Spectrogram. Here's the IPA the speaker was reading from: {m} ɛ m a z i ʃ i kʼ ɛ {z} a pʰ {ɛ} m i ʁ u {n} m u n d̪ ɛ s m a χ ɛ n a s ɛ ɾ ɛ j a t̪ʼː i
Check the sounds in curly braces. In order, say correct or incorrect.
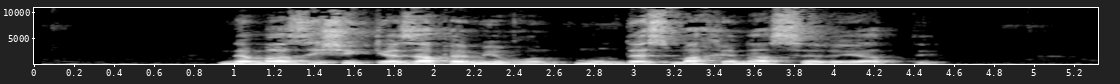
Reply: incorrect: n, correct, correct, correct

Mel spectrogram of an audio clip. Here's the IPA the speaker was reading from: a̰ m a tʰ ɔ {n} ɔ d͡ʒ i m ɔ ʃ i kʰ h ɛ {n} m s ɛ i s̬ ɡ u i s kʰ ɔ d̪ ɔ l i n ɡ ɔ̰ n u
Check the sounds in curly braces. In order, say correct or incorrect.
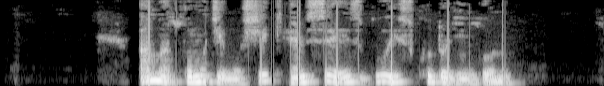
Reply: incorrect: m, incorrect: none

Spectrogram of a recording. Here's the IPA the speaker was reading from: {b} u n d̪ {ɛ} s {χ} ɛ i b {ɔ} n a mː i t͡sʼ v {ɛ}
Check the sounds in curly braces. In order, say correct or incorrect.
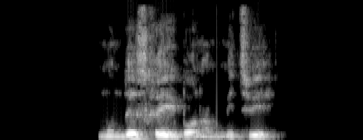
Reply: incorrect: m, correct, correct, correct, incorrect: i

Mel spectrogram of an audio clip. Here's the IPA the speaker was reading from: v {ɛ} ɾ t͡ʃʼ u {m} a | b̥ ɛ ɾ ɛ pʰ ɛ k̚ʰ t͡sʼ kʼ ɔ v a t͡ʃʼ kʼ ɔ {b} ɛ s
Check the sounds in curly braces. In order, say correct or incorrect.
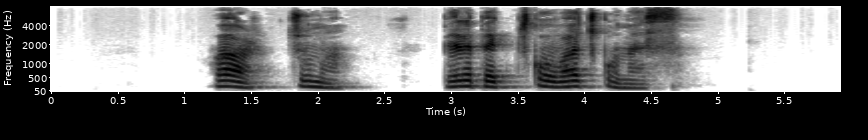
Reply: incorrect: a, correct, incorrect: m

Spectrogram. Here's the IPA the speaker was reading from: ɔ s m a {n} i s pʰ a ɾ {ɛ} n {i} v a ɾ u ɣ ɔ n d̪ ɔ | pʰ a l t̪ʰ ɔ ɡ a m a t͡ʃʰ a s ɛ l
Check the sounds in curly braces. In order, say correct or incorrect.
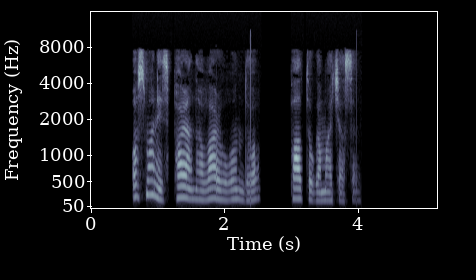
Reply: correct, incorrect: a, incorrect: a

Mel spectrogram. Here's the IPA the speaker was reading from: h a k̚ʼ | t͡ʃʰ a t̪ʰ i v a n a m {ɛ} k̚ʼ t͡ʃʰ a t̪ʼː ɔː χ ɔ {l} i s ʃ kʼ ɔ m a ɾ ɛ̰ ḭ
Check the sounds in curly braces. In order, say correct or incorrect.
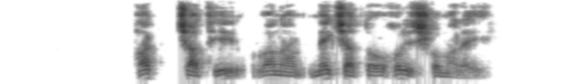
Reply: correct, incorrect: ɾ

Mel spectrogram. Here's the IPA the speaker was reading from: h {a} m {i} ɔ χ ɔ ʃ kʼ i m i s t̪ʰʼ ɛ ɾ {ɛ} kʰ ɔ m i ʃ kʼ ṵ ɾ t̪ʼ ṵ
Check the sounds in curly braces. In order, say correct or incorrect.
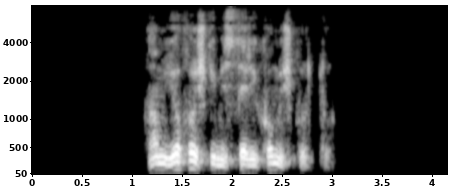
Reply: correct, incorrect: j, incorrect: i

